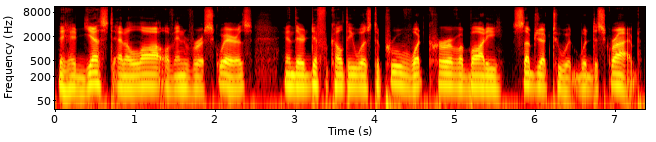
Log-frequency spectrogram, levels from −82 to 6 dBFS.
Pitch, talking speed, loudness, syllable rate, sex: 105 Hz, 195 wpm, -19 LUFS, 5.4 syllables/s, male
